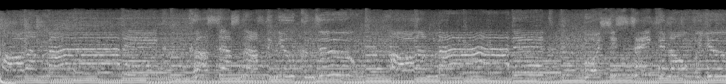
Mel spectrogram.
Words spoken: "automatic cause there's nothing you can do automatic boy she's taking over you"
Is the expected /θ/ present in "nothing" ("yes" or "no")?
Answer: yes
